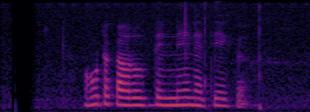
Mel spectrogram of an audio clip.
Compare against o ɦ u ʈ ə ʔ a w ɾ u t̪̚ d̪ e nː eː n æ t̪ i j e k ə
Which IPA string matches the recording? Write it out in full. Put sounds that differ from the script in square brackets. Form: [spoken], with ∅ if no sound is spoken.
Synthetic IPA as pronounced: o ɦ u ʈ ə [k] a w ɾ u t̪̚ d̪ e nː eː n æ t̪ i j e k ə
